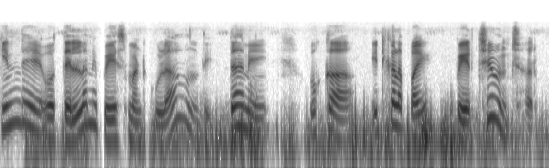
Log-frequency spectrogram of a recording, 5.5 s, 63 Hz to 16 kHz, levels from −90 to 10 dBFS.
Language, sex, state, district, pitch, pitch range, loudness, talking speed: Telugu, male, Telangana, Mahabubabad, 170 Hz, 155-245 Hz, -18 LUFS, 130 wpm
